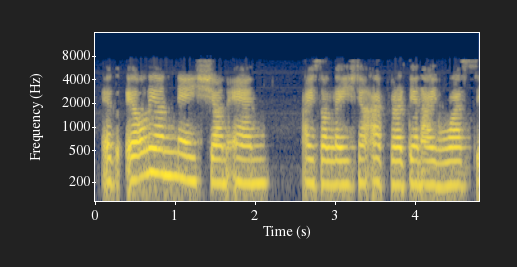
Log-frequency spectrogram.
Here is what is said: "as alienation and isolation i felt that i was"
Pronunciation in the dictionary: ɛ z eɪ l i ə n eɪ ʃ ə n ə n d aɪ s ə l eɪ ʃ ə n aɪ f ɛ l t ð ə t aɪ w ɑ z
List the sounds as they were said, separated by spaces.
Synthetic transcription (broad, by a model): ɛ eɪ l i ə n eɪ ʃ ə n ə n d aɪ s ə l eɪ ʃ ə n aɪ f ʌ t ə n aɪ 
